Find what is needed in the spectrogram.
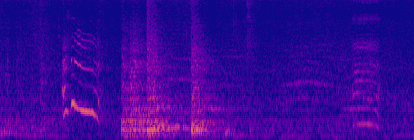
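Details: Newborn with laryngomalacia or tracheal tug: squeaky, high-pitched crowing noises on breathing in, typical inspiratory stridor of laryngomalacia; prone repositioning requested.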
